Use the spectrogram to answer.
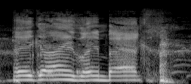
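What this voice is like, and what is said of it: Attempted robot voice, sounds like Oompa Loompa. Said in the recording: “He's trying to do the robot voice. It just sounds like he's a fucking Oompa Loompa.”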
